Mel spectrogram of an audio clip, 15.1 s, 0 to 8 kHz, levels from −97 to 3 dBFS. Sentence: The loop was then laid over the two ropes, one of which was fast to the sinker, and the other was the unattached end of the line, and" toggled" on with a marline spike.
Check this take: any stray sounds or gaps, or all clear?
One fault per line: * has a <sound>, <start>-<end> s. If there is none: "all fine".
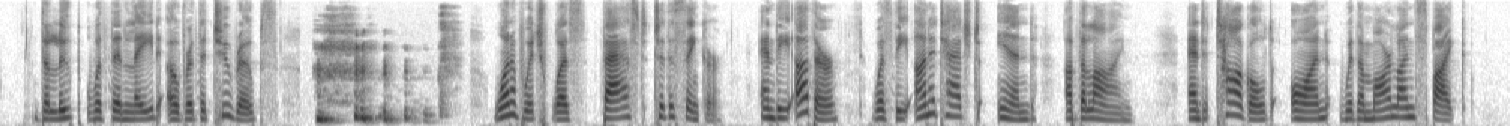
* has a laugh, 3.1-4.7 s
